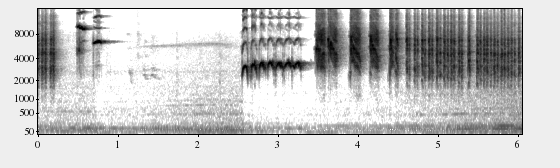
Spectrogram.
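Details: Orange-headed thrush song intended to stir non-singing home birds: faint scratchy notes and two thin whistles, a long wavering whistle, then loud buzzy rasps and a fast chattering run over low hum.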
